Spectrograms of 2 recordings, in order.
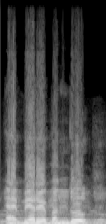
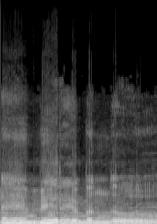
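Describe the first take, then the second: First: It is said in a plain, unaffectionate tone. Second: It is said in a warm, loving tone. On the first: The speaker calls it wrong. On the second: The speaker calls it right.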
